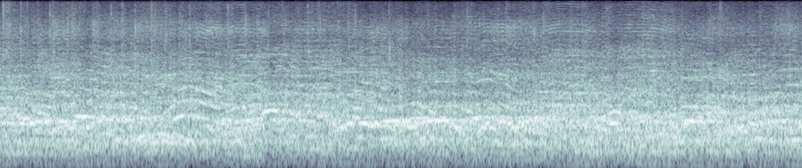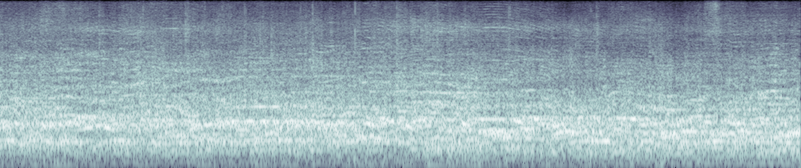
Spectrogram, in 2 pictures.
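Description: A crowd of spectators chatters and cheers loudly in a large echoing hall.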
